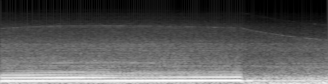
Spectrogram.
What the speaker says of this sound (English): Give this passerby some turbo sounds.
